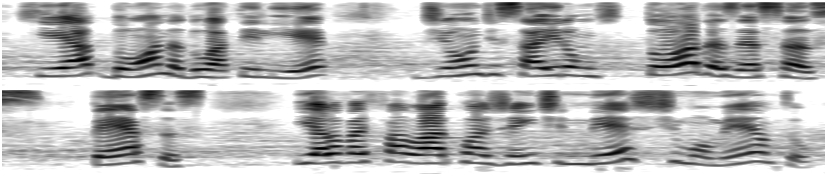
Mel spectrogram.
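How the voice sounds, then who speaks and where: A woman's voice: sits high, a little hiss or hum. A woman in her thirties with a Brazilian accent, doing a live TV field report at an indoor craft fair on a handheld mic, chatty and guiding viewers around. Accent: Brazilian Portuguese. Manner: chatty, walks and points while talking. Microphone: handheld station mic.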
